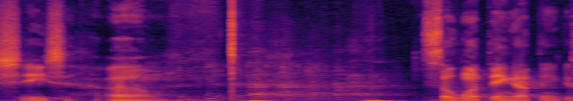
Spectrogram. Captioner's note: audience laughing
